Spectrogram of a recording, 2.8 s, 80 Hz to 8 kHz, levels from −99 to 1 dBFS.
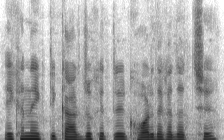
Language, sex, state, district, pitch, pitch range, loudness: Bengali, male, West Bengal, Cooch Behar, 150 Hz, 140-155 Hz, -19 LUFS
